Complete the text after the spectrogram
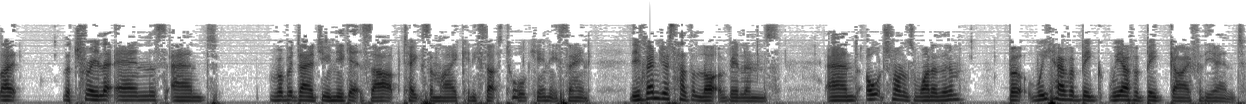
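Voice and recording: Fairly high in pitch, a man talks at a moderate pace with a slightly mellow tone. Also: ordinary pitch variation.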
